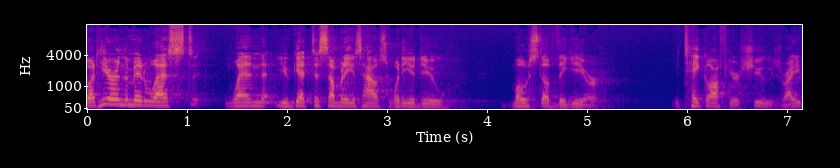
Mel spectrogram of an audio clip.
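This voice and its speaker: With an American accent and an unremarkable speaking voice, a man talks at a moderate pace in a fairly high pitch, his intonation lively against a quiet background. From New Jersey, near New York City. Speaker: pastor. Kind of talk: sermon. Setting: church.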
